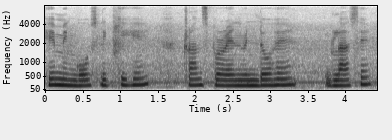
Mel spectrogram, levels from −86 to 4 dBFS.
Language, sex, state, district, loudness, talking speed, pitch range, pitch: Hindi, female, Arunachal Pradesh, Papum Pare, -12 LUFS, 135 wpm, 190-230 Hz, 205 Hz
